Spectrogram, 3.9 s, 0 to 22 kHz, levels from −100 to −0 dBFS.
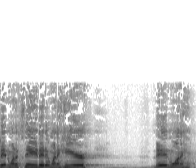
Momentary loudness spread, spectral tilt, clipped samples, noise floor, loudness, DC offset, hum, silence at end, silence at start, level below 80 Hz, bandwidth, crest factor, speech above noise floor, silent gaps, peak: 6 LU; -5 dB/octave; under 0.1%; -55 dBFS; -20 LUFS; under 0.1%; none; 0.1 s; 0 s; -66 dBFS; 11.5 kHz; 18 dB; 35 dB; none; -4 dBFS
